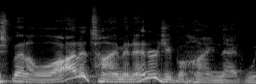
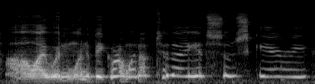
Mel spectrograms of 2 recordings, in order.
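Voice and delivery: very high, near tears, mother's voice; mother dreads growing up today, high and weepy; fearful mother. Retold or imitated. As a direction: let the worried mom crack with fear. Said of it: "And she goes".

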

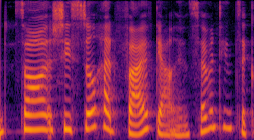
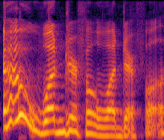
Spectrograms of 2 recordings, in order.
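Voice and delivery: louder delighted exclamation; excited wizard; 2 semitones higher, 8 dB louder than usual. Acted. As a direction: burst with delight. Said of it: "got very excited".

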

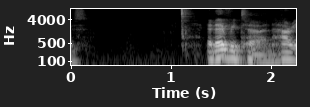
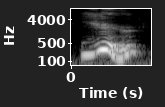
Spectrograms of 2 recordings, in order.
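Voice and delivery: loud, high outraged exclamation; angry high-pitched outburst; furious; 11 semitones higher, 12 dB louder than usual. A narrator's reading. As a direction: burst out in furious disbelief. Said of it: "said Ron furiously".

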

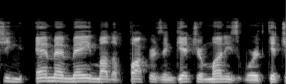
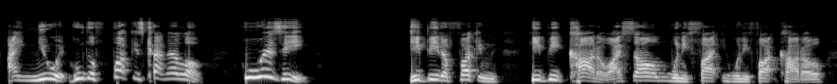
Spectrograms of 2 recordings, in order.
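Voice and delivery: ordinary talk

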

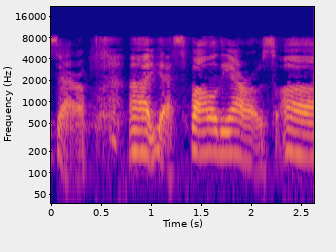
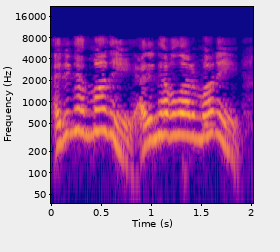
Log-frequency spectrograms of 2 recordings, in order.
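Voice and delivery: animated confession; 8 semitones higher, 6 dB louder, faster than usual. Real, not acted. Laughing admission of no money.

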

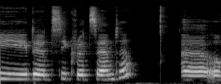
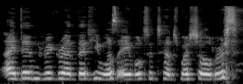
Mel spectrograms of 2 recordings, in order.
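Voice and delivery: normal talking voice

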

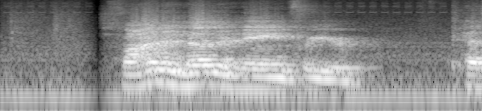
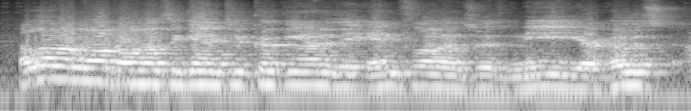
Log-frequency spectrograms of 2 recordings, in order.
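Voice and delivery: upbeat TV-host welcome, higher in pitch; host intro; 5 semitones higher, 4 dB louder than usual. Acted. Host welcomes viewers to the show in an upbeat TV-host voice. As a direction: open the show like a cheesy TV chef.

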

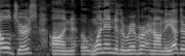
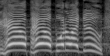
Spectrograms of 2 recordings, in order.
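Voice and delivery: high, loud desperate shouts; panicked yelling; 12 semitones higher, 8 dB louder than usual. Retold or imitated. Agent chased by the bull, screaming high for help. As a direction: yell in terror as he runs. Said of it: "the guy's like".

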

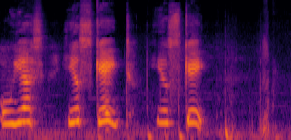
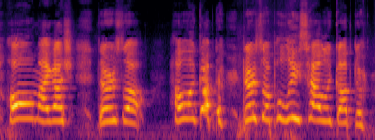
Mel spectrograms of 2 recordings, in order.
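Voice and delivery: loud, higher, fast cry about the helicopter; alarmed shout; 6 semitones higher, 11 dB louder, faster than usual. Real, not acted. Gamer spotting the police helicopter, loud alarmed cry.

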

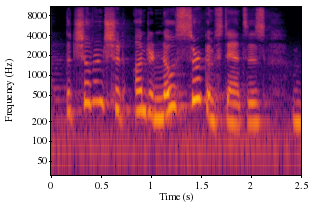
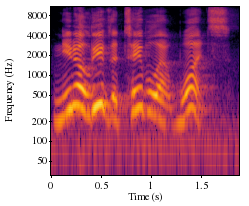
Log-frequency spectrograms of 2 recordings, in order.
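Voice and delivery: loud, angry father's command; angry cry; 9 dB louder than usual. A narrator's reading. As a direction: order a child away in anger. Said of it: "cried her father angrily".

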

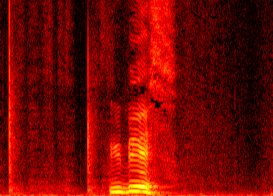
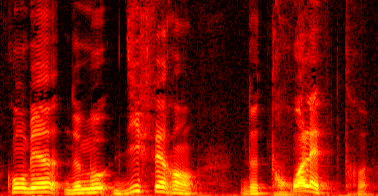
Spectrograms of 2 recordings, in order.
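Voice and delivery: slow emphatic repeat; 4 semitones higher, 3 dB louder, slower than usual. Shown as a demonstration. Re-asking the question to the class.

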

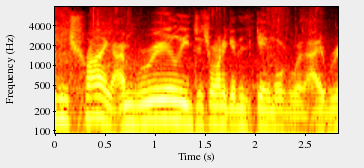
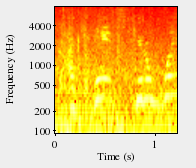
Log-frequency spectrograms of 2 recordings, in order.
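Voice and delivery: panicked yell; 6 dB louder than usual. Real, not acted. Panicked gaming outburst.

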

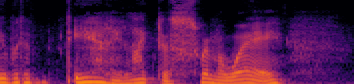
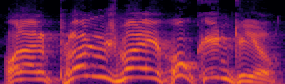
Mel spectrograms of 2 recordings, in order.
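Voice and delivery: high threatening captain's cry; Hook imitation. A narrator's reading. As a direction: threaten the crew as their captain. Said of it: "he now imitated the voice of Hook".

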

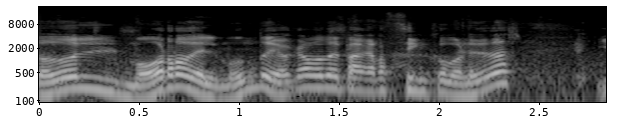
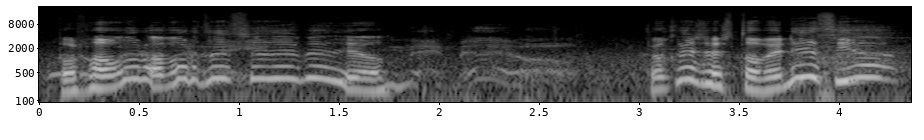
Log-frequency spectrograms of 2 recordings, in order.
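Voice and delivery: hammed-up drunk voice, pitched way up; 13 semitones higher than usual. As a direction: play a tipsy drunk asking the bartender. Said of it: "Esta es mi voz de borracho".

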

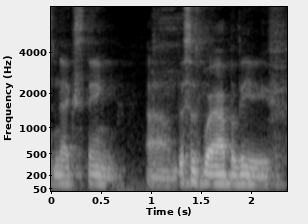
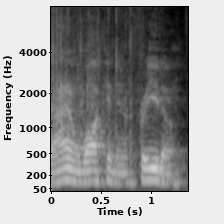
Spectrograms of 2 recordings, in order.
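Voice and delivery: louder, ringing declaration of freedom; loud proclamation; 3 semitones higher, 9 dB louder than usual. Retold or imitated. Telling his wife he is free, loud proclaiming. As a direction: proclaim it to her with full force. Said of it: "I said".

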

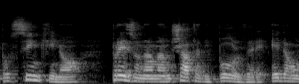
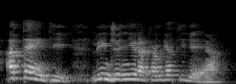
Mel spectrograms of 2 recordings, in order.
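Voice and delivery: shouted warning; 7 semitones higher than usual. A narrator's reading. Young worker shouts a warning to his comrades. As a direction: yell the warning across the crowd. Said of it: "gridò".

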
